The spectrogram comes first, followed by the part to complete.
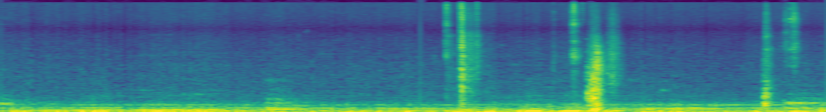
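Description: Hand tools and stiff wire being handled at an electrical panel: three sharp clicks in the second half, over a steady low rumble.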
